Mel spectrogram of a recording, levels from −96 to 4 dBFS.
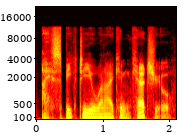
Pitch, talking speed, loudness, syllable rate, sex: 90 Hz, 255 wpm, -20 LUFS, 4.7 syllables/s, male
